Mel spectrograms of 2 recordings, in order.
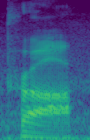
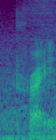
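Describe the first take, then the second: First: The vowel is an open 'ah' sound. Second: The vowel is an 'ay' sound like pray. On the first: This is how the spelling suggests it is read. The speaker calls it wrong. "spelt like pra" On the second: This is how locals say it. The speaker calls it right. "if you're in the know like us, you pronounce it Prey Sands"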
